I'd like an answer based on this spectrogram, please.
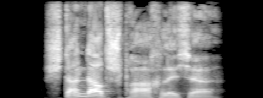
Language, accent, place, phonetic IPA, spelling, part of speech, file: German, Germany, Berlin, [ˈʃtandaʁtˌʃpʁaːxlɪçə], standardsprachliche, adjective, De-standardsprachliche.ogg
- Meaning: inflection of standardsprachlich: 1. strong/mixed nominative/accusative feminine singular 2. strong nominative/accusative plural 3. weak nominative all-gender singular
